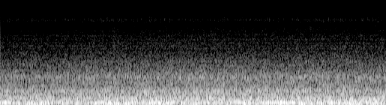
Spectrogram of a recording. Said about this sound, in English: A big V-double fuel truck.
